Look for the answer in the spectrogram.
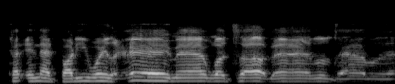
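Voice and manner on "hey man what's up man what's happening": put-on drunk man voice. Retelling how a drunk moviegoer greeted them in line: imitating a drunk man. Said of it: "drunk as a skunk".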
